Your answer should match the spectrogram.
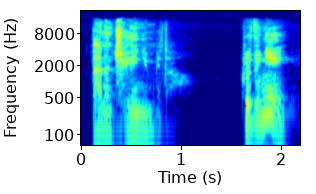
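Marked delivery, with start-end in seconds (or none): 0.1-0.9 quiet, lower, tearful confession; retold sobbing prayer. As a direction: softly confess as if starting to weep. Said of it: "막 흐느껴 울더라는 거예요".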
